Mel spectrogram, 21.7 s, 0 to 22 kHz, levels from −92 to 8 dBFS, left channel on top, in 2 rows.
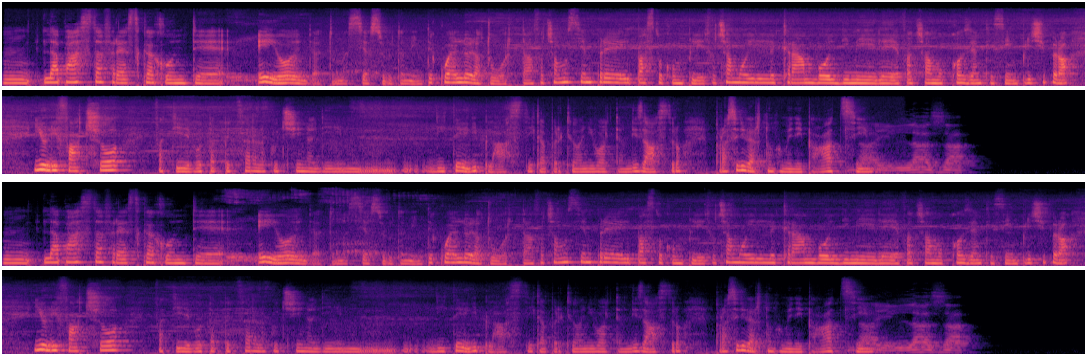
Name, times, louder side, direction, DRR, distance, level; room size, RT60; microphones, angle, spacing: voice 1, 0.0-2.3 2.6-19.6, left 3 dB, 35° left, 0.5 m, -26 dB
sound 1, 1.8-6.5 7.0-7.1, right 2 dB, 55° right, 2.8 m, -44 dB
sound 2, 1.9-17.9, left 8 dB, 75° left, 1.0 m, -47 dB
voice 2, 19.2-20.4, equal, 10° left, 1.6 m, -39 dB
13.0 x 5.3 x 4.4 m
head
